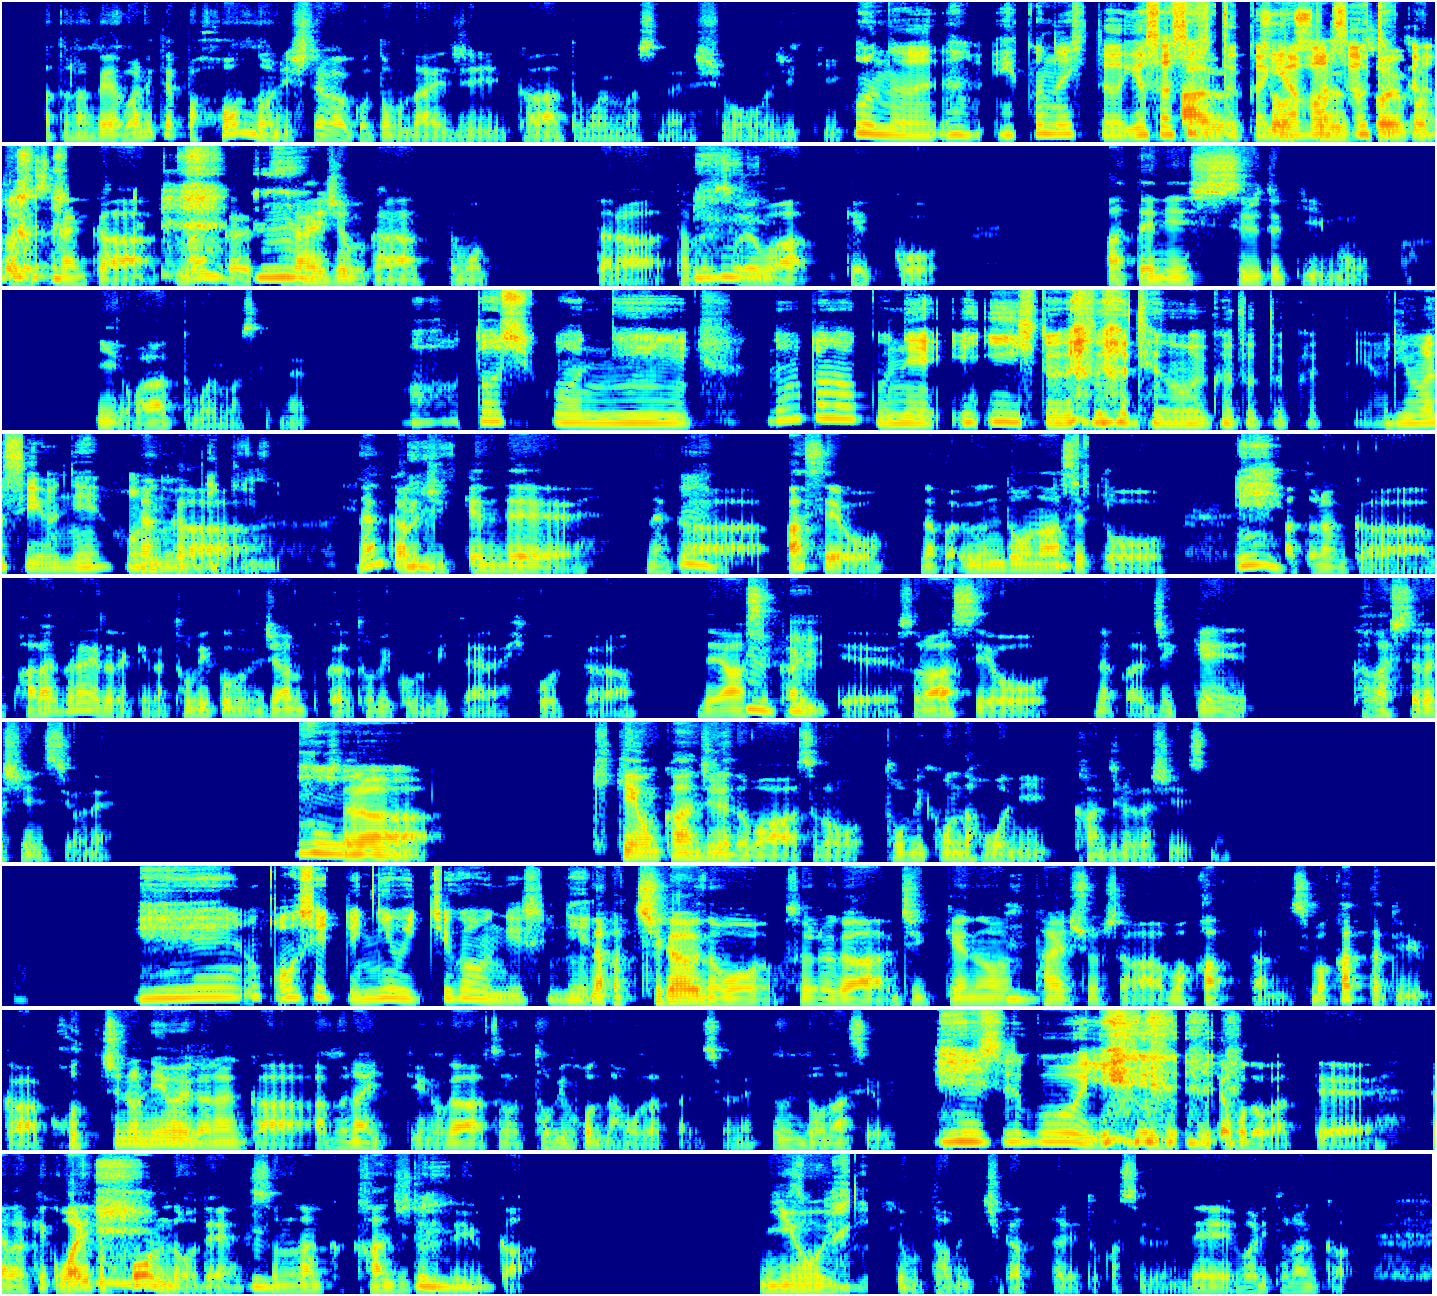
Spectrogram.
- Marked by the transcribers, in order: laughing while speaking: "良さそうとかやばそうとか？"; laugh; laughing while speaking: "いい人だなって"; laugh
- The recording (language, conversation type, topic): Japanese, podcast, タイミングが合わなかったことが、結果的に良いことにつながった経験はありますか？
